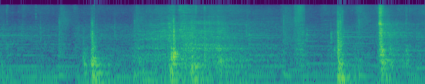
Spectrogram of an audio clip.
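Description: Knocks and clicks of a mini excavator's cab front glass being pushed up and latched into the roof, with a short sliding rub about two seconds in and two sharp clicks close together near the end, over background music.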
